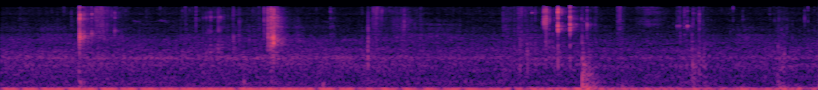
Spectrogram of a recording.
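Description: Handling noise on a handheld camera: a low steady rumble with a few short rustles and clicks as a hand works at a boarded-up wooden cabin door.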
